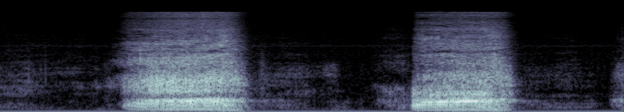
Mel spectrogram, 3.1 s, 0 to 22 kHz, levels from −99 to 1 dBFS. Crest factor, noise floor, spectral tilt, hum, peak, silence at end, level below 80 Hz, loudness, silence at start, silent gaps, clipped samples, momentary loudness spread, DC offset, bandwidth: 18 dB; -63 dBFS; -6.5 dB/octave; none; -4 dBFS; 0.55 s; -48 dBFS; -18 LUFS; 0.65 s; none; under 0.1%; 19 LU; 0.2%; 14.5 kHz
